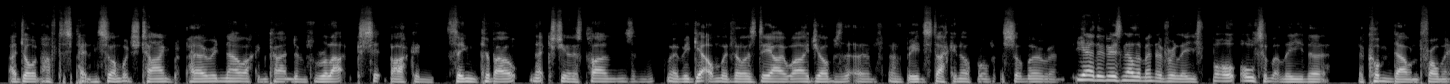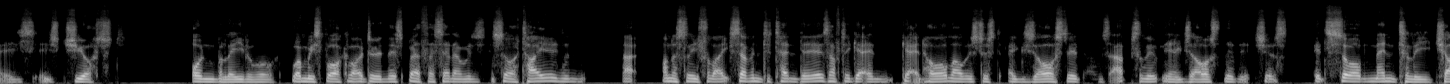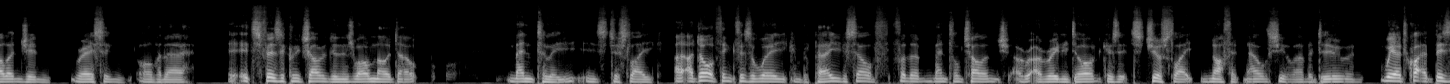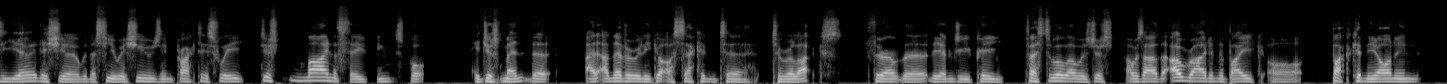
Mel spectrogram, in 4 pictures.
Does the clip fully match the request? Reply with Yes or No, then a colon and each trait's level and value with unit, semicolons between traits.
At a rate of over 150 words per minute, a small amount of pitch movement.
Yes: average, 200 wpm; narrow, 2.1 semitones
